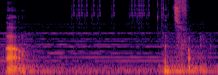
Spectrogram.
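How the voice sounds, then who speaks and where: A man giving casual roleplay gameplay commentary, thinking aloud in a halting way as he goes. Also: over loud music. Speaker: gaming channel host.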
